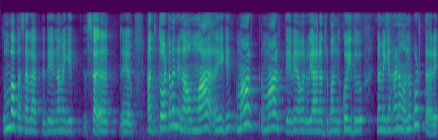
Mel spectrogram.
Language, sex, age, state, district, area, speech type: Kannada, female, 45-60, Karnataka, Udupi, rural, spontaneous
